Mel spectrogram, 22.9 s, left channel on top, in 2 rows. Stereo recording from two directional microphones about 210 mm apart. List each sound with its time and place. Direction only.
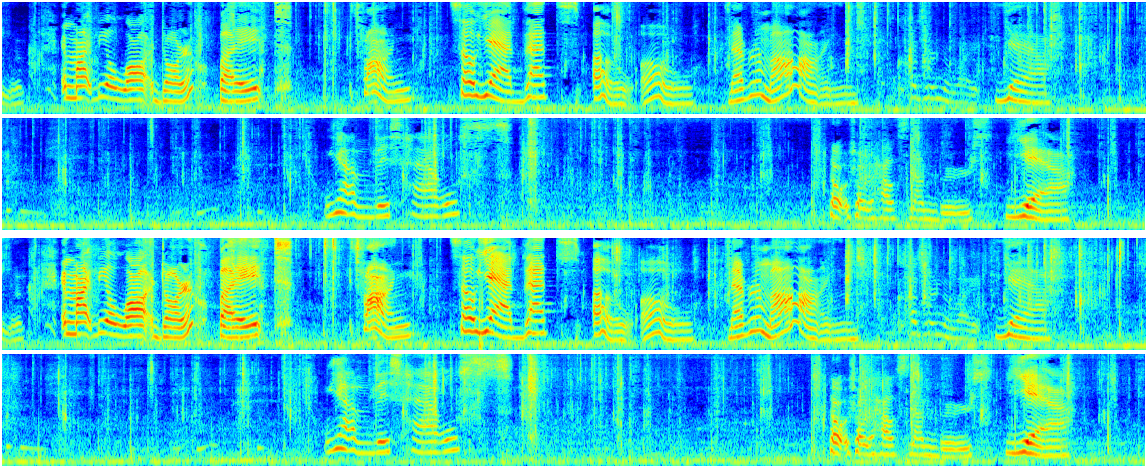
0.5 s speech: centre (ahead or behind)
14.2 s a child's voice: centre (ahead or behind)
19.6 s speech: 25° right (ahead or behind)
21.5 s speech: 5° left (ahead or behind)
